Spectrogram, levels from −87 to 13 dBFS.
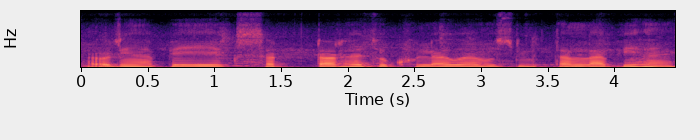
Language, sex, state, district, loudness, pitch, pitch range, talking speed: Hindi, male, Odisha, Khordha, -17 LUFS, 145 Hz, 140-155 Hz, 190 wpm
